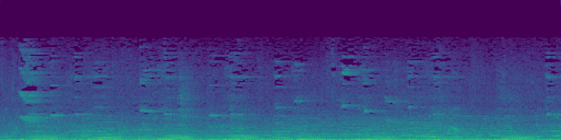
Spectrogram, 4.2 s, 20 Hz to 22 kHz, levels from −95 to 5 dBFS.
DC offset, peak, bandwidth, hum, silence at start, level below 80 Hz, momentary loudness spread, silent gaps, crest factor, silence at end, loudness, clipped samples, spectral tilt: under 0.1%; -16 dBFS; 15 kHz; none; 0 s; -36 dBFS; 2 LU; none; 12 dB; 0 s; -31 LUFS; under 0.1%; -6.5 dB/octave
